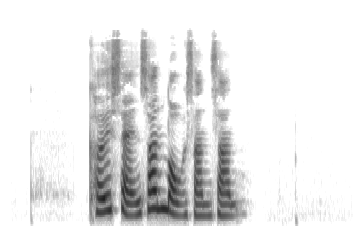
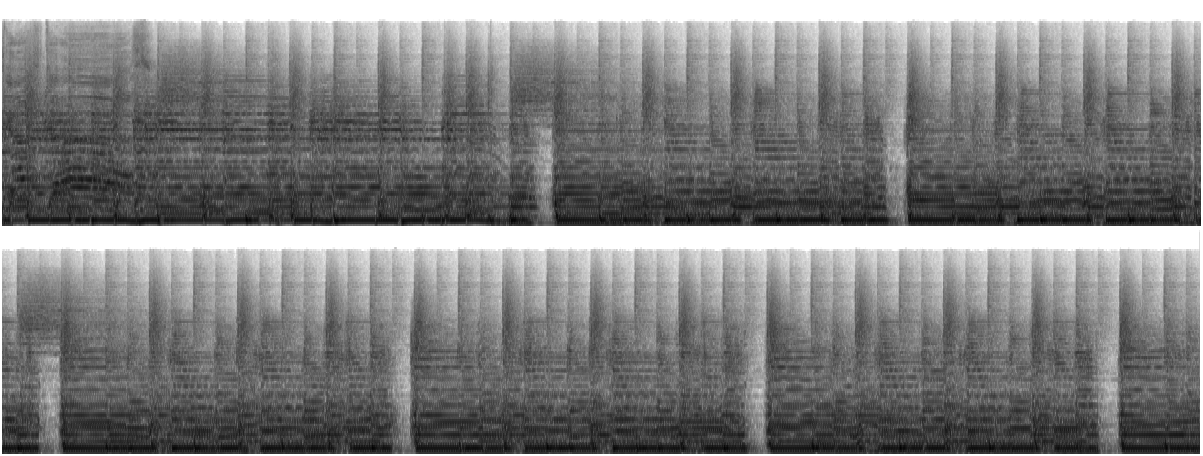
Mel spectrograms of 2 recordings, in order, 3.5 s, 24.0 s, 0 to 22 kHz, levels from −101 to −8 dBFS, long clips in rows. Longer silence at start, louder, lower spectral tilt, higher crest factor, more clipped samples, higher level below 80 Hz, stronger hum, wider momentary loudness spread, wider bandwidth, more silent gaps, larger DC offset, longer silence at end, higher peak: first, 0.9 s vs 0 s; second, -30 LUFS vs -17 LUFS; second, -4.5 dB/octave vs -6 dB/octave; first, 20 dB vs 14 dB; neither; second, under -90 dBFS vs -28 dBFS; neither; first, 9 LU vs 2 LU; about the same, 12.5 kHz vs 12 kHz; neither; neither; first, 1.15 s vs 0 s; second, -12 dBFS vs -2 dBFS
